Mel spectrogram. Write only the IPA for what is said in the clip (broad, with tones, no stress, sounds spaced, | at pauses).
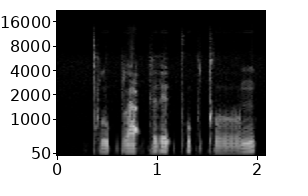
kʰ l u˨˩ k̚ p l a˦˥ ʔ k r e˥˩ ʔ pʰ u˥˩ k̚ tʰ ɤː˩˦ ŋ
